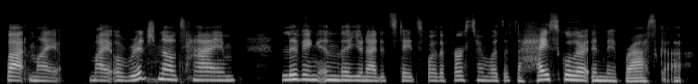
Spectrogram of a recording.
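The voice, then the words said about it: German accent. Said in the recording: “As you can hear by my accent, I am actually German”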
